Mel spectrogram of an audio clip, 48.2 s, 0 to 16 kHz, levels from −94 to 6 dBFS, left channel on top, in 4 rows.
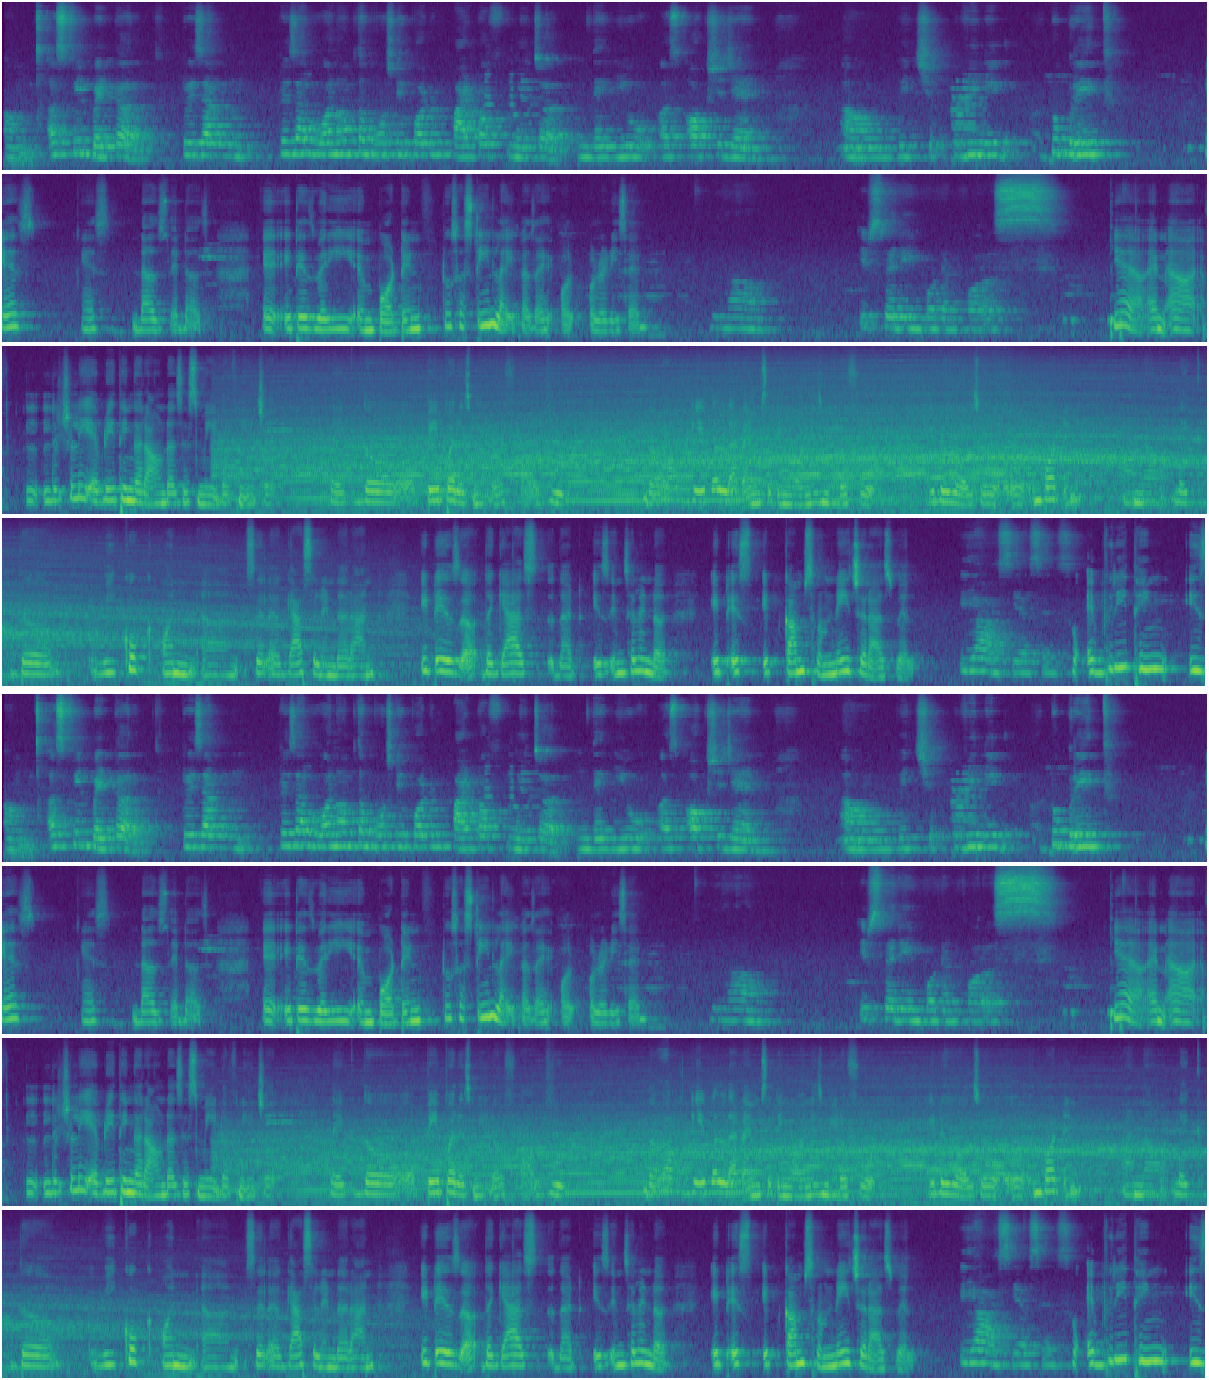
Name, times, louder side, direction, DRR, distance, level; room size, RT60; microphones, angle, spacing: voice 1, 0.0-1.4 1.8-2.4 2.8-7.9 8.4-10.1 10.3-11.1 14.8-15.0 19.1-19.7 20.6-22.8 30.6-31.1 45.7-46.8, right 2 dB, 20° right, 1 dB, 2.7 m, -31 dB
voice 2, 8.4-8.7 9.5-9.7 12.0-12.4 12.8-13.1 13.3-18.6 23.1-24.1 24.3-29.8 30.5-32.9 33.3-34.9 35.3-42.8 43.2-45.3 46.8-48.1, equal, ahead, 14 dB, 0.4 m, -26 dB
sound 1, 26.2-41.0, left 3 dB, 55° left, 1.2 m, -30 dB
14.0 x 7.4 x 9.4 m, 0.86 s
head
